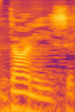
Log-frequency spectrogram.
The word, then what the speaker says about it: Dani: One example was the story of the Donnies. If you're not familiar with that term, you should be. Any of you who have been around Emmanuel Faith very long are. It's spelled D-A-N-I, Donnie.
